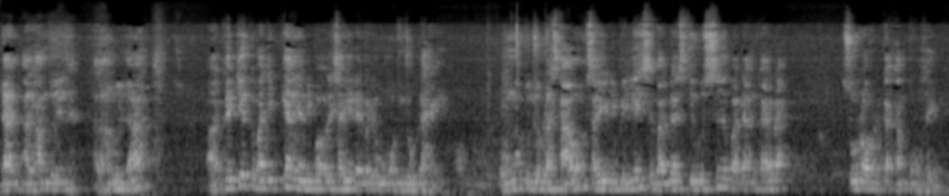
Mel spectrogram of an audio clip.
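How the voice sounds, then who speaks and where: A man with a medium-pitched voice talks at a moderate pace with ordinary pitch variation. Noticeable background noise and audible room echo fill the recording. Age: 60s. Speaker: charity organization leader. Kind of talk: formal speech at charity event. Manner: halting.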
